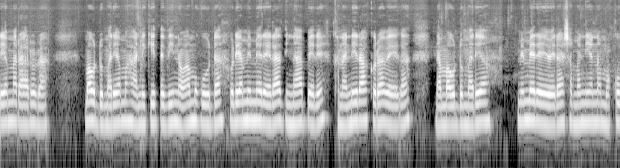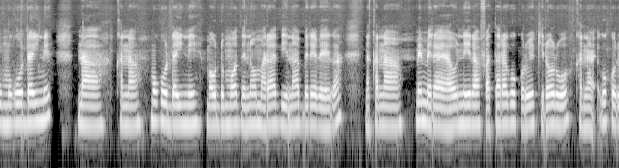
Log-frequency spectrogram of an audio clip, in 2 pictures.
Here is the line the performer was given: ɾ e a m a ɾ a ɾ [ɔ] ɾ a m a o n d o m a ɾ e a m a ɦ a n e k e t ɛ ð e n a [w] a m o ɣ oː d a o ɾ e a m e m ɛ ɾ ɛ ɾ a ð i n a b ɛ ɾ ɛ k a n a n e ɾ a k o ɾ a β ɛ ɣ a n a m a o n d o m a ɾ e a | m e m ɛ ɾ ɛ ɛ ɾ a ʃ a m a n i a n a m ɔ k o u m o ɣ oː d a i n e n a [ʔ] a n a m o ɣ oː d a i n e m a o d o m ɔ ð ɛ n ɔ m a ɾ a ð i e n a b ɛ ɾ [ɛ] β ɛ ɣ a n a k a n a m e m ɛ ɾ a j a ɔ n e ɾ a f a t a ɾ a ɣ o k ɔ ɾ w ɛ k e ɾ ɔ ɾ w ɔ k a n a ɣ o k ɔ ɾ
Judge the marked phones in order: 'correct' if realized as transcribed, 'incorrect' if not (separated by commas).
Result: correct, correct, incorrect, correct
